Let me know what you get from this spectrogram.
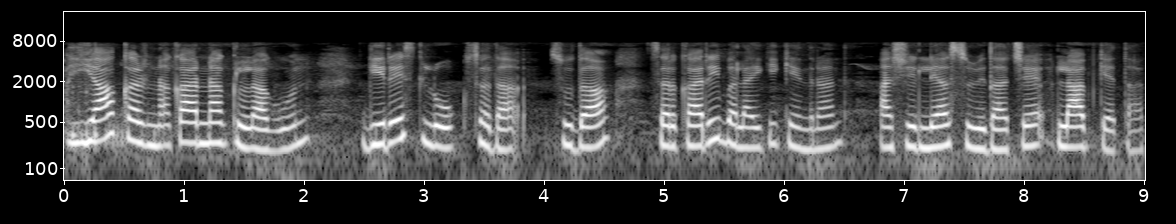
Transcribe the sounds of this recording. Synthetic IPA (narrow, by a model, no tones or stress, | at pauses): jakɾkaɾɳaklaɡuːnɡiɾesloksd̪a | sud̪ʱasəɾkaɾibɐlajkikẽːnd̪ɾãnt̪ | aɕiljasuʋid̪ʱat͡ɕelaːbkɛt̪at̪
